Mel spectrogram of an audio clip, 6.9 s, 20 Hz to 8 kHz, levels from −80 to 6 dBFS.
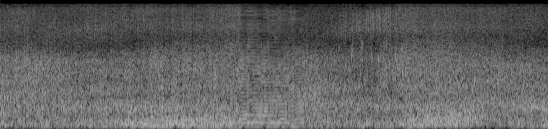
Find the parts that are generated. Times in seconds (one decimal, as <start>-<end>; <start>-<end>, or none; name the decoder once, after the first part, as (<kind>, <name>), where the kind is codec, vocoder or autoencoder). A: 3.0-3.8 (vocoder, HiFi-GAN)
